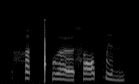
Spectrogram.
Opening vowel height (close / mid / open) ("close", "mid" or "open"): open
